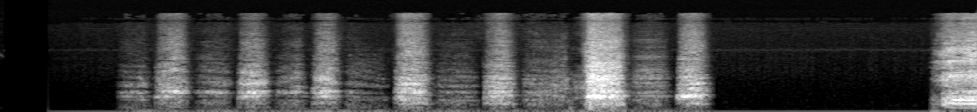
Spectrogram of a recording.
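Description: A bear grunting in a quick series of short, rough calls, the two last ones loudest. After a pause of about two seconds, a long, loud call starts near the end.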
